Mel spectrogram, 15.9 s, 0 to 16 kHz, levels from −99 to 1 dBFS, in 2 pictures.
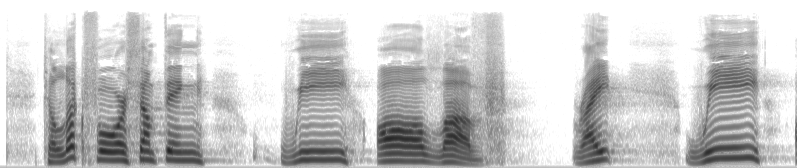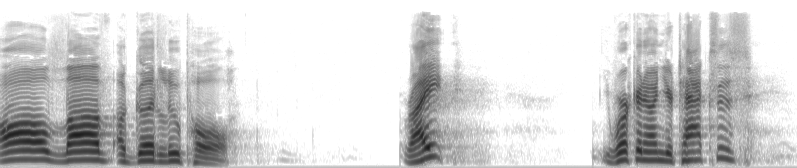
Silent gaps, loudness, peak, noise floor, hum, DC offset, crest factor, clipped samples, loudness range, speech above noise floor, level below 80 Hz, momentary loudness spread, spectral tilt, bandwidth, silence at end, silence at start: none; -21 LUFS; -4 dBFS; -84 dBFS; none; under 0.1%; 20 dB; under 0.1%; 7 LU; 64 dB; -78 dBFS; 17 LU; -6.5 dB/octave; 11 kHz; 0.65 s; 0.5 s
